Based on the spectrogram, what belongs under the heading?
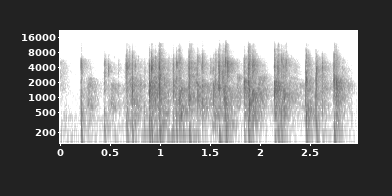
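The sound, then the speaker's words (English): Scattered hand clapping from a small group at a celebration, applauding Corporation Counsel Conrad Mallett: a quick uneven patter of sharp claps that stays steady and moderately loud for a few seconds, with no voices over it. “And at this point, let's just give him a round of applause as well, because this is a celebration.”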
